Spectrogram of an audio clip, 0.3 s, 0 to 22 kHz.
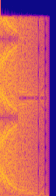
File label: Gun Shot 8 Bit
